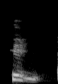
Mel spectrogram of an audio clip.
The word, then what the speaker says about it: Hull: So my city is Hull. It's like, so I guess it'd be pronounced Hoon, in a sense.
